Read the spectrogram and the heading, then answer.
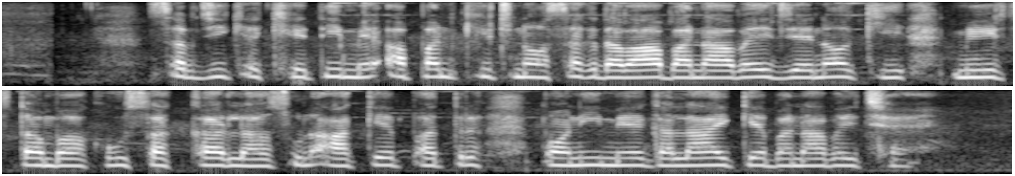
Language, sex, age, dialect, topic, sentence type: Maithili, female, 18-24, Angika, agriculture, question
